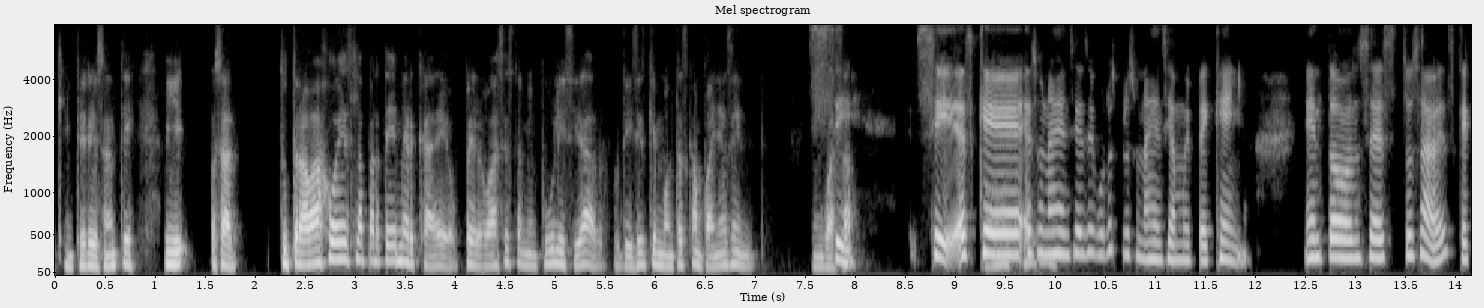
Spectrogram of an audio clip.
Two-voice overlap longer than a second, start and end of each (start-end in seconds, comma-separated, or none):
none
